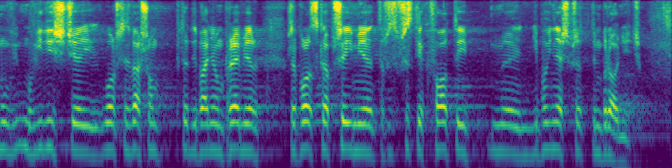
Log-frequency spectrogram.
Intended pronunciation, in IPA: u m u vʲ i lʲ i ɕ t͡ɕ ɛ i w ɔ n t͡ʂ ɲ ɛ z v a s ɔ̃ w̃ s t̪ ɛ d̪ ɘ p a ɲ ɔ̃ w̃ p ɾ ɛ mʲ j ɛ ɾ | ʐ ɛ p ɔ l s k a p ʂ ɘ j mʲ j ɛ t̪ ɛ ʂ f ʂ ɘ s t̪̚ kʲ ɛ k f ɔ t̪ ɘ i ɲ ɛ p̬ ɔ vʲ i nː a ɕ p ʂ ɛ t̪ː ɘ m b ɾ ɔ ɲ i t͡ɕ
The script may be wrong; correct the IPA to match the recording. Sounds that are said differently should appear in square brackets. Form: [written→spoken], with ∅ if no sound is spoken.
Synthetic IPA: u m u vʲ i lʲ i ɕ t͡ɕ ɛ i w ɔ n t͡ʂ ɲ ɛ z v a [s→ʂ] ɔ̃ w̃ [s→f] t̪ ɛ d̪ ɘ p a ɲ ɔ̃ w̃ p ɾ ɛ mʲ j ɛ ɾ | ʐ ɛ p ɔ l s k a p ʂ ɘ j mʲ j ɛ t̪ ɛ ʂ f ʂ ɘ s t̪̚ kʲ ɛ k f ɔ t̪ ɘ i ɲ ɛ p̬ ɔ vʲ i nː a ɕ p ʂ ɛ t̪ː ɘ m b ɾ ɔ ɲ i t͡ɕ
